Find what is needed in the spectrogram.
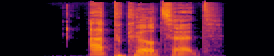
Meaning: second-person plural dependent subjunctive I of abkürzen
- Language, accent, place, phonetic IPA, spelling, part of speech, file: German, Germany, Berlin, [ˈapˌkʏʁt͡sət], abkürzet, verb, De-abkürzet.ogg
